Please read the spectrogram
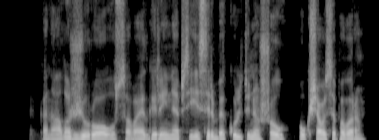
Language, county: Lithuanian, Telšiai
